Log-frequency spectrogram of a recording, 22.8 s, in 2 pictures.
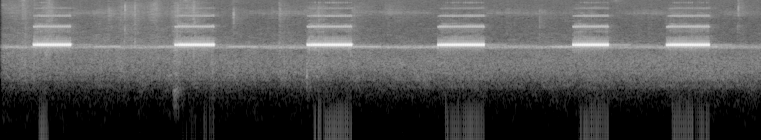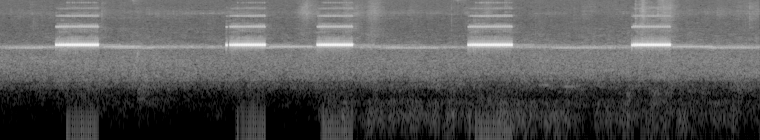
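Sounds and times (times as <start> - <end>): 
ringtone: 0.6 - 1.1, 2.7 - 3.2, 4.7 - 5.3, 6.6 - 7.3, 8.6 - 9.2, 10.0 - 10.7, 12.3 - 12.9, 14.8 - 15.4, 16.2 - 16.8, 18.5 - 19.1, 20.9 - 21.5.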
